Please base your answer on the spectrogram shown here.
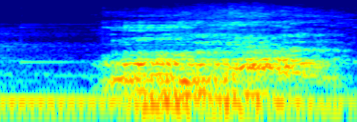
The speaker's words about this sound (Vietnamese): Thánh quỷ đau đớn gầm lên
